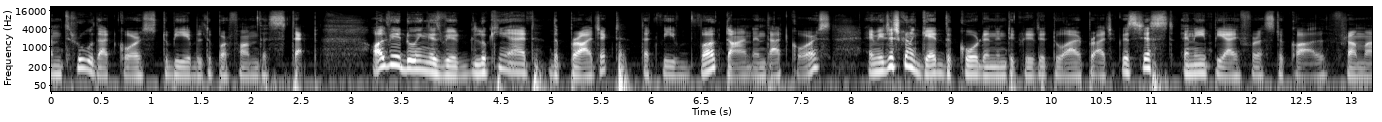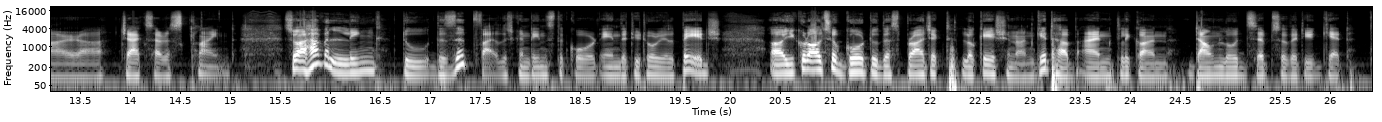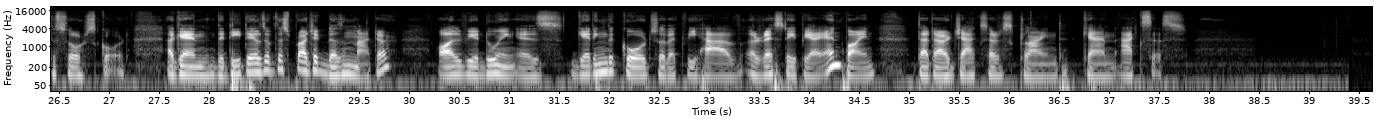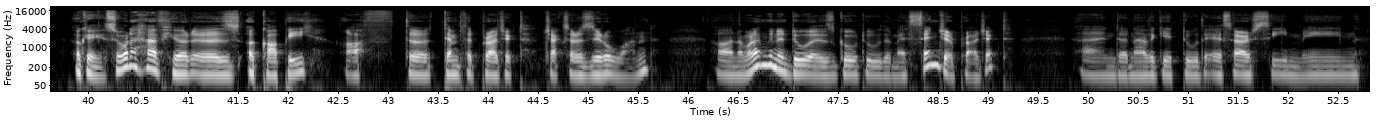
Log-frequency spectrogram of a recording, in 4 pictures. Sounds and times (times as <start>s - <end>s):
Speech: 0.0s - 37.8s, 39.8s - 49.3s, 49.9s - 52.8s.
